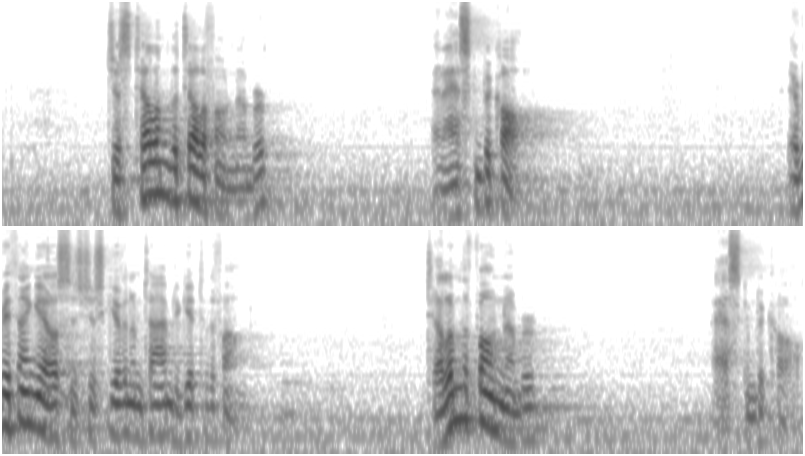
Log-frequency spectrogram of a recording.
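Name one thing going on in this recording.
An elderly man speaks through a microphone with emphatic pauses.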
